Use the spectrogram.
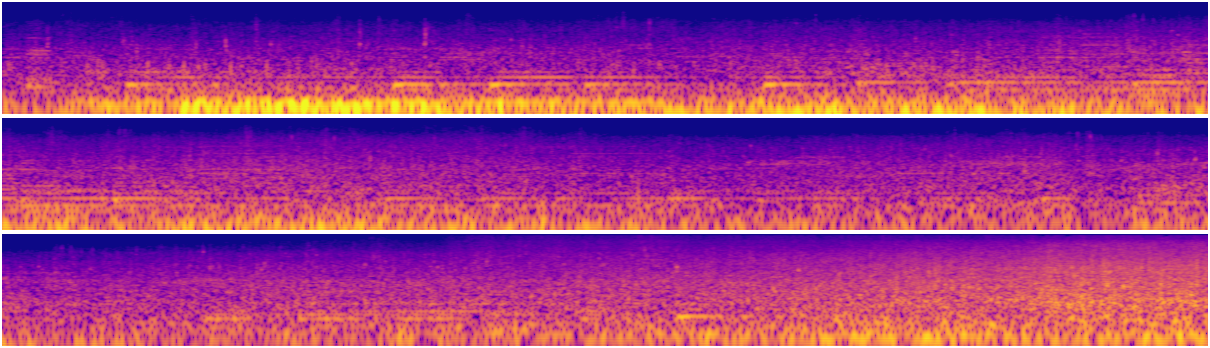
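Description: A waterfall in the video game Atomfall pours as a dense, continuous broadband rush that stays loud and steady from start to finish.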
